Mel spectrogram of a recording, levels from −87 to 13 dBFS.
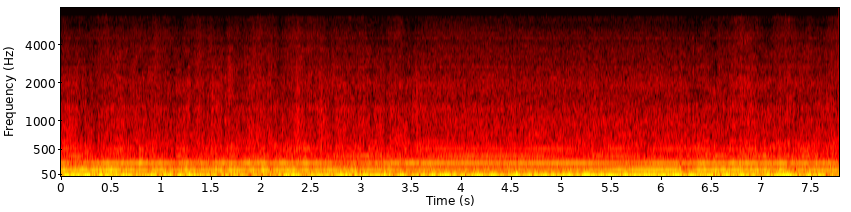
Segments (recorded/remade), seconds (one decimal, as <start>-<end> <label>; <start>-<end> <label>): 0.0-3.6 remade; 3.6-6.2 recorded; 6.2-7.8 remade

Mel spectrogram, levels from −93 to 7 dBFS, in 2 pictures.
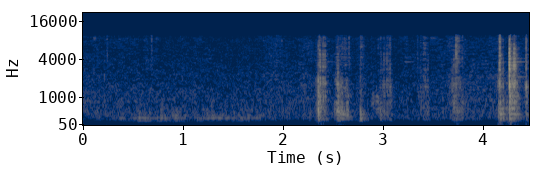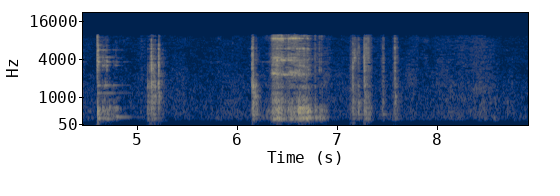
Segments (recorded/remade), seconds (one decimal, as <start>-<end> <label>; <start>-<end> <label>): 0.0-3.5 recorded; 3.5-4.2 remade; 4.2-5.9 recorded; 5.9-8.9 remade

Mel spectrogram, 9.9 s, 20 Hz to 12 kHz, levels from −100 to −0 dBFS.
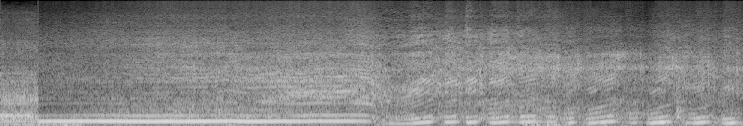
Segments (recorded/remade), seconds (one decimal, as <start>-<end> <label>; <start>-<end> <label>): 0.0-9.9 recorded

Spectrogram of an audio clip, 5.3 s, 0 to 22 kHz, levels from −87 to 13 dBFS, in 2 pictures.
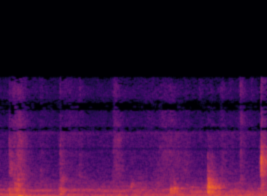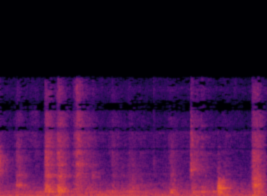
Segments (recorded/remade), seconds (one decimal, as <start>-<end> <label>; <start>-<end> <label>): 0.0-1.4 recorded; 1.4-2.3 remade; 2.3-5.3 recorded

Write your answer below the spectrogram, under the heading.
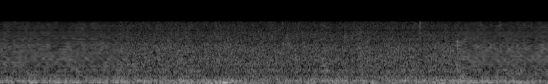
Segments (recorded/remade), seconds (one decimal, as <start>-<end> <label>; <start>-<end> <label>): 0.0-1.3 remade; 1.3-4.6 recorded; 4.6-5.5 remade

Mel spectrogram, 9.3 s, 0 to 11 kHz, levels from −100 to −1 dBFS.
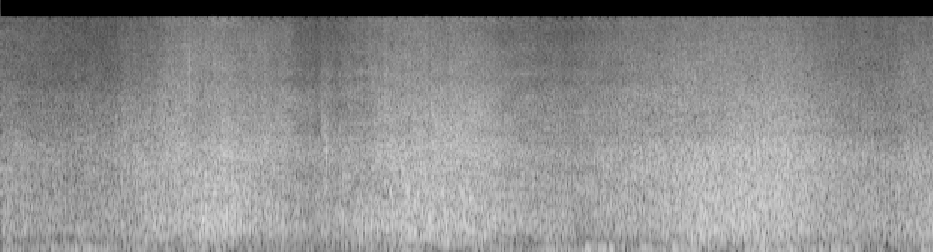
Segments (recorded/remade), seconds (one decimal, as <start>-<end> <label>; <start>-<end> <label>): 0.0-0.9 remade; 0.9-1.8 recorded; 1.8-6.2 remade; 6.2-9.3 recorded

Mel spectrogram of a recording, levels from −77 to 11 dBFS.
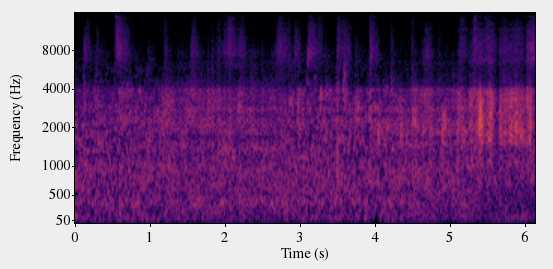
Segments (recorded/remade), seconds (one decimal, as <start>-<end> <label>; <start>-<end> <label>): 0.0-1.2 recorded; 1.2-2.8 remade; 2.8-4.2 recorded; 4.2-6.1 remade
